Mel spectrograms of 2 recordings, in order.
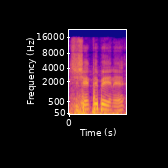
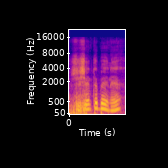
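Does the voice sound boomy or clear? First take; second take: clear; boomy. First: The voice sounds clear, without echo. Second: The voice sounds boomy and echoing. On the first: The speaker calls it right. "ho aperto il casco" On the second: The speaker calls it wrong. "è chiuso adesso"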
